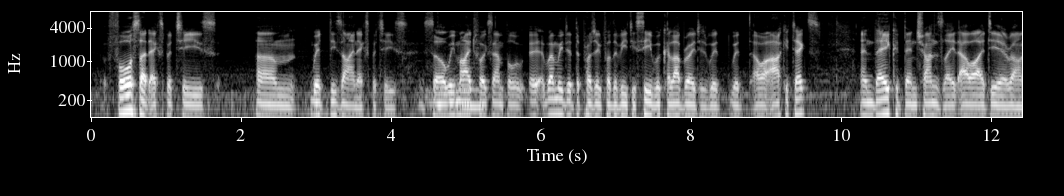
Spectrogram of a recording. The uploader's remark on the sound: LIVE from Dubai. Looking Outside comes to you LIVE from the Dubai Future Forum, the largest gathering of futurists in the world.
